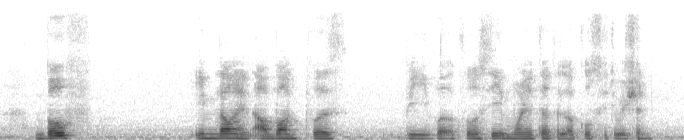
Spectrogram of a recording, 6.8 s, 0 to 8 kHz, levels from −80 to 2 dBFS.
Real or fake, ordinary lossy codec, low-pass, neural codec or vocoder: real; AAC, 32 kbps; 7.2 kHz; none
